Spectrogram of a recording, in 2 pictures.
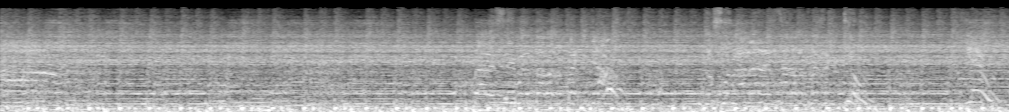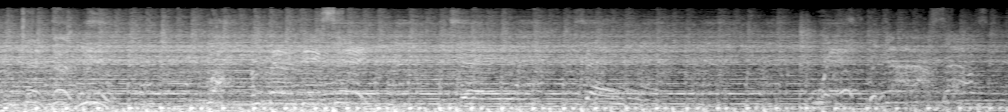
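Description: A fast, loud hardcore punk song plays throughout, with distorted guitars, pounding rapid drums and shouted vocals forming a dense, constant wall of sound.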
